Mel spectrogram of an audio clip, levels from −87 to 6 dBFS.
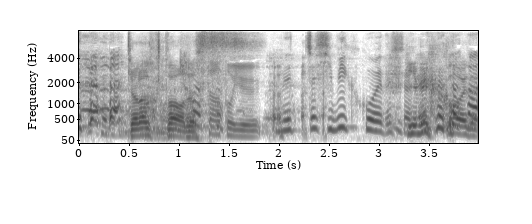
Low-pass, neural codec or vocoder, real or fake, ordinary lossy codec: none; none; real; none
